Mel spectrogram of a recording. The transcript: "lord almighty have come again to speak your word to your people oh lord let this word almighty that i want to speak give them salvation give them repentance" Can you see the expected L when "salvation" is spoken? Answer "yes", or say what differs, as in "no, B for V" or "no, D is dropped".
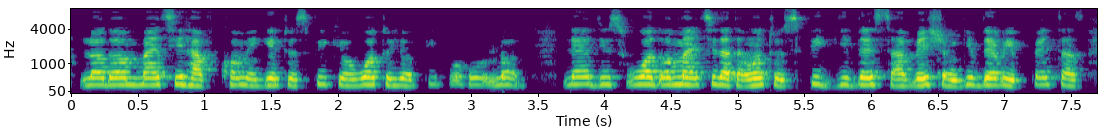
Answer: yes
